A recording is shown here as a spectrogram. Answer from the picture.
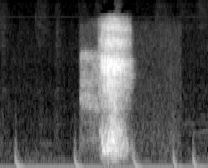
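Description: A single short, sharp burst of breath from a person, about a second in, breathy with little voice in it.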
